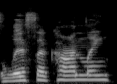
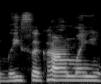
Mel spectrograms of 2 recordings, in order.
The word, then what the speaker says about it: Lissa Conley: Now I really would recommend I think her name is pronounced Lissa Conley. It may be Lisa Conley, but it's Lissa.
